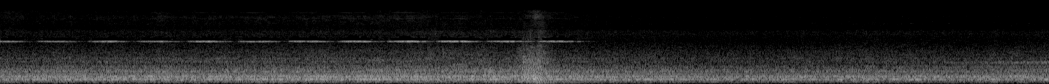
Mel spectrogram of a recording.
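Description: Door-closing warning beeps on a Sydney CityRail suburban train, heard inside the carriage: a high beep about twice a second for some six seconds. A thud near the end of the beeps is the doors shutting. A steady rumble of the standing train runs underneath.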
